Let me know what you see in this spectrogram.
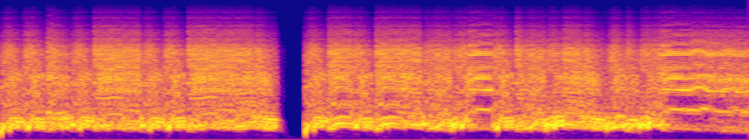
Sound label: GTR LOOPS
